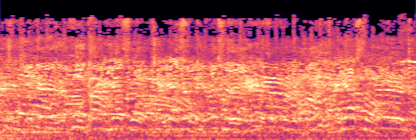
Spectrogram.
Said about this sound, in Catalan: Paral·lelament, centenars de persones s'han concentrat al centre de la població en una mobilització de rebuig i, de fet, han boicotejat l'acte amb crits, xiulets, sirenes i, de tant en tant, també algun petard.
